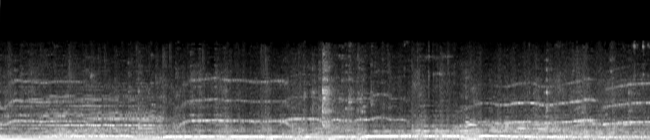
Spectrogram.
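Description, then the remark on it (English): A loud, rowdy drinking crowd cheers and shouts continuously, many voices overlapping in a dense roar with rising and falling yells cutting through for the whole stretch. “Hell yeah, I think I found a drinking crowd.”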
